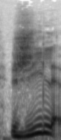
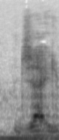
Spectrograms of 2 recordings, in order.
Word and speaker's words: Gyles: de sa mort, je n'ai jamais réussi à prononcer son nom. Gilles Brandreth. Non, on dit pas Brandreth? Giles Brandreth.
